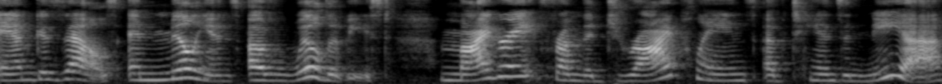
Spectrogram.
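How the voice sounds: What you hear is a natural reading voice. The clip carries it from start to finish.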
